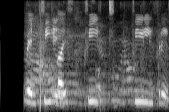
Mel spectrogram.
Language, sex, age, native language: Icelandic, male, 9, Icelandic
